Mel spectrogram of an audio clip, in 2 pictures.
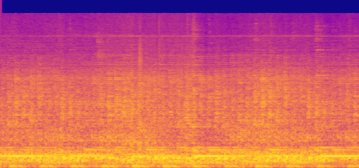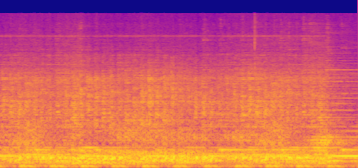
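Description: Background music: a steady low pulse of about four beats a second under long held notes that come and go.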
